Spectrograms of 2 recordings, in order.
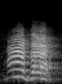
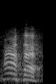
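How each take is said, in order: First: Louder, higher impatient summons; calling out. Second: Said in the usual way. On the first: Acted. Writer summons his servant a second time, impatient shout. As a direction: call sharply for the servant.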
